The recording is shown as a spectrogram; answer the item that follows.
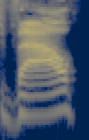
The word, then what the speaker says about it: Vow: I thought about going with, I think it's pronounced VOW, VOW.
